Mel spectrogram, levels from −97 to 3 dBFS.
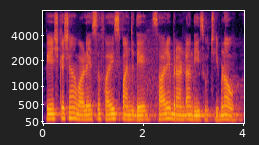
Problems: background conversations at intervals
